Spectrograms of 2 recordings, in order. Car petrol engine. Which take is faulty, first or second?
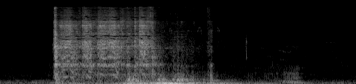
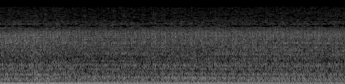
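first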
